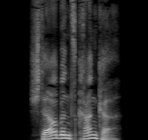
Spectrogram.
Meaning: inflection of sterbenskrank: 1. strong/mixed nominative masculine singular 2. strong genitive/dative feminine singular 3. strong genitive plural
- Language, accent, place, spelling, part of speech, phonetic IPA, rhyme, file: German, Germany, Berlin, sterbenskranker, adjective, [ˈʃtɛʁbn̩sˈkʁaŋkɐ], -aŋkɐ, De-sterbenskranker.ogg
